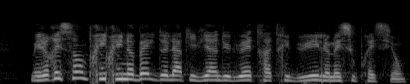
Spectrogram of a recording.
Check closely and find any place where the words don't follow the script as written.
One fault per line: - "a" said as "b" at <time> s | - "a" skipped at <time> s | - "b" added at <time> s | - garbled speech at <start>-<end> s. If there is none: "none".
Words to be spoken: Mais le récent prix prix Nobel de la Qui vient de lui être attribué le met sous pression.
none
